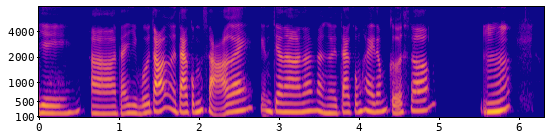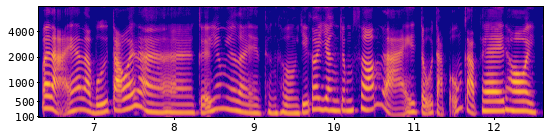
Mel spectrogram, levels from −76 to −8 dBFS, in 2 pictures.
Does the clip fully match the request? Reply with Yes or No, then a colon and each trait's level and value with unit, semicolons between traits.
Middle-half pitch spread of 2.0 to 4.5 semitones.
Yes: average, 3.9 semitones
